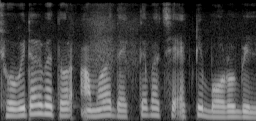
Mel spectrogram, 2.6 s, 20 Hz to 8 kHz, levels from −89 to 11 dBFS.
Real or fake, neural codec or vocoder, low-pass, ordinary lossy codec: real; none; 7.2 kHz; none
